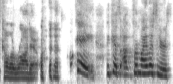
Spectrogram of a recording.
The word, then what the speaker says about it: Colorado: For me, it's Colorado. So that sounded like raw to me as opposed to... It was raw. Okay. Miles Cortez put it perfect on your Facebook. For me, it's Colorado.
